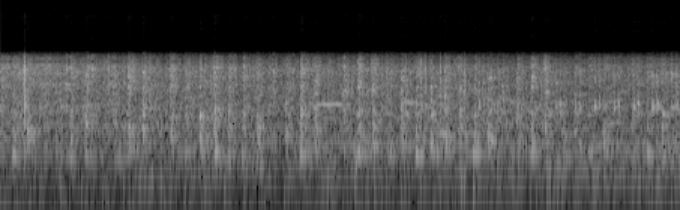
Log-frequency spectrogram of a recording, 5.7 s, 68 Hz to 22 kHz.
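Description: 1912 Frick Eclipse steam traction engine running: a fast, steady mechanical ticking and clatter over a hiss of steam from the boiler.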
